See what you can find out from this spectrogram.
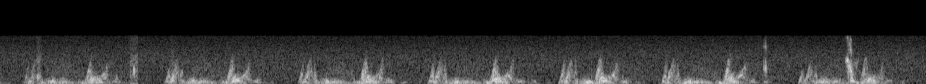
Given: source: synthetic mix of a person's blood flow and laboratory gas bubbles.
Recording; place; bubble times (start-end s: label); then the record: Doppler ultrasound of blood flow; precordium
0.36-0.42 s: bubbles
1.30-1.38 s: bubbles
1.70-1.78 s: bubbles
7.62-7.69 s: bubbles
8.44-8.59 s: bubbles
From the record:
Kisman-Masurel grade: 123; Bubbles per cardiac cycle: 1 to 2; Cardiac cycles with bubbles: 10 to 50%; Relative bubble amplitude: loud (0.450 to 0.775); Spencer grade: 2 (many but less than half of the cardiac periods contain bubble signals, singularly or in groups); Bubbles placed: only in the low amplitude regions of the cardiac cycle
